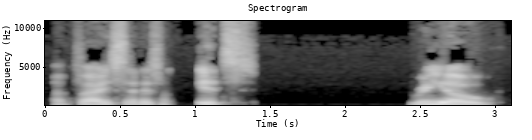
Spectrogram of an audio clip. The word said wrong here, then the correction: Riho: from AEW. – Oh, Riho, yeah.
